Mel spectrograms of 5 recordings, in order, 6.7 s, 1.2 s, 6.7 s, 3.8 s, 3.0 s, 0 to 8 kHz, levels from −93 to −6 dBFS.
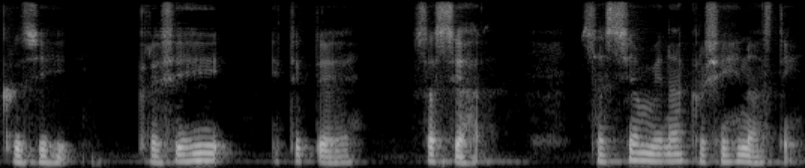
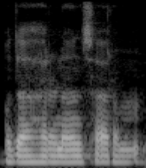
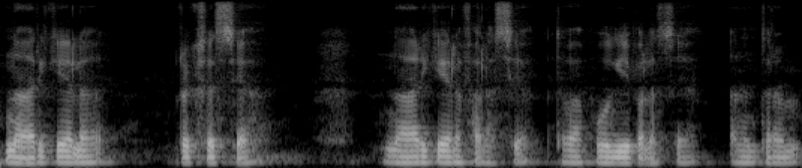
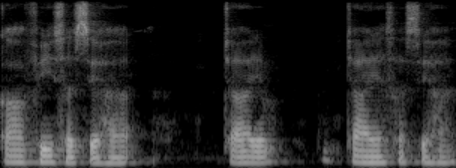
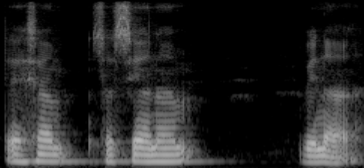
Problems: background sounds at intervals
